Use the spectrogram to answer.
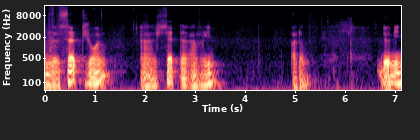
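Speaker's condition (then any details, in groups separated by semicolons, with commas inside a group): No condition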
